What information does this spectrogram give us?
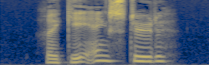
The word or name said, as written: regeringsstøtte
